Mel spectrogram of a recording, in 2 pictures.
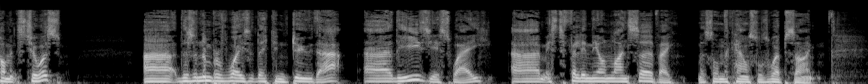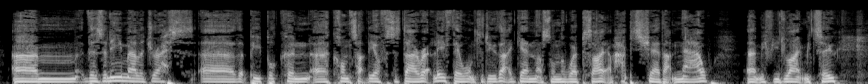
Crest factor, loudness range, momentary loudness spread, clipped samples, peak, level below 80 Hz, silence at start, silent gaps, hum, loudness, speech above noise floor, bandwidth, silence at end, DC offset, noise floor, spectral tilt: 14 dB; 1 LU; 6 LU; under 0.1%; -2 dBFS; -30 dBFS; 0 s; none; none; -16 LUFS; 46 dB; 14 kHz; 0 s; under 0.1%; -61 dBFS; -5.5 dB/octave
